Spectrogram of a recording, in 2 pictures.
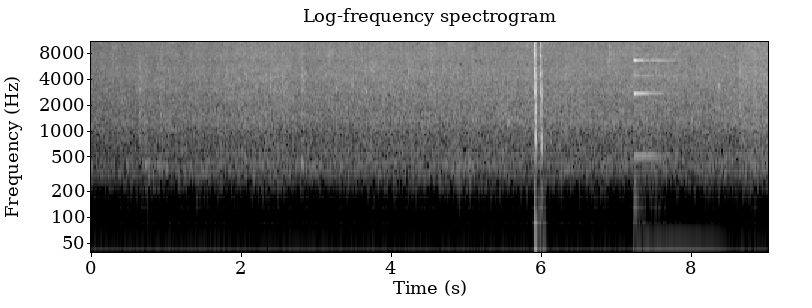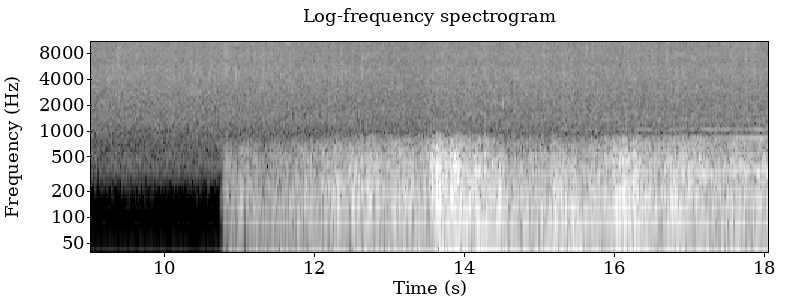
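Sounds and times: muffled rain: 0:00.0 - 0:18.0
thunder rumbling: 0:10.8 - 0:18.0.

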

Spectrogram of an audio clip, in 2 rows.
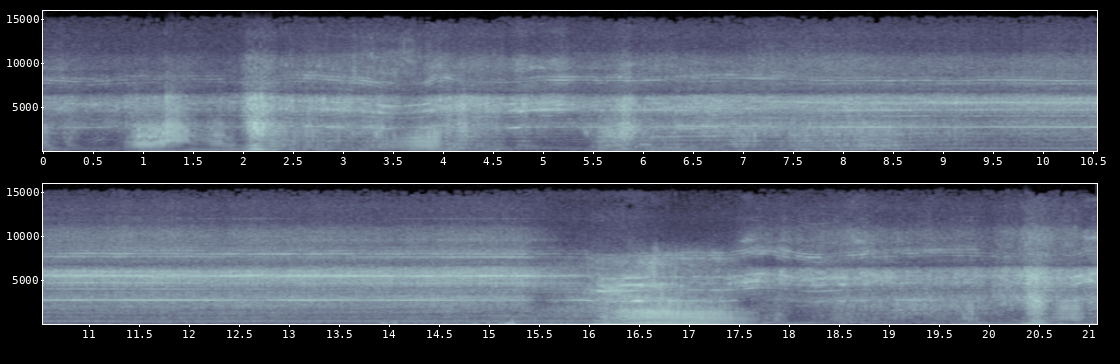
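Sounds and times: model helicopter motor whine: 0:00.0 - 0:21.0
low rumble: 0:13.9 - 0:21.0.

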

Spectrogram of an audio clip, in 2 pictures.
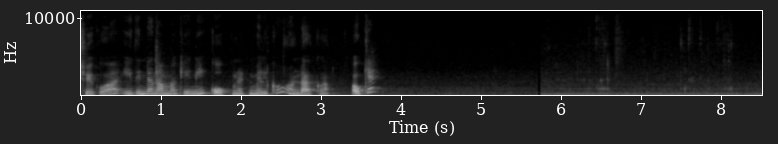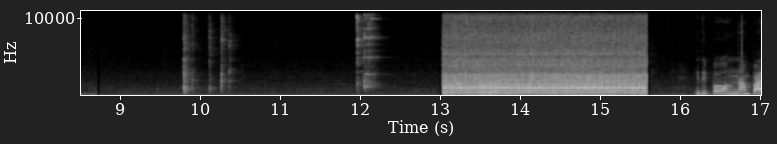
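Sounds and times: spoon clinking on metal jar: 0:12.0 - 0:12.4
electric mixer grinder running: 0:13.0 - 0:15.6.

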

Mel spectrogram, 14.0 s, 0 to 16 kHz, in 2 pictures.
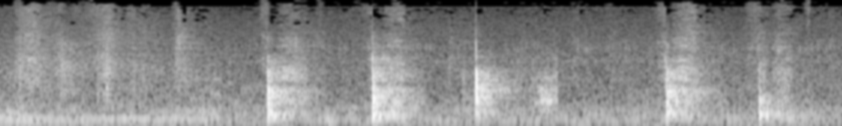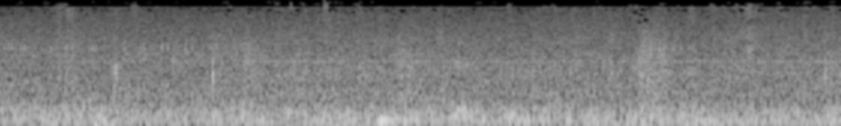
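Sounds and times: knife chopping on wooden board: 0:02.2 - 0:04.7, 0:05.5 - 0:06.7.

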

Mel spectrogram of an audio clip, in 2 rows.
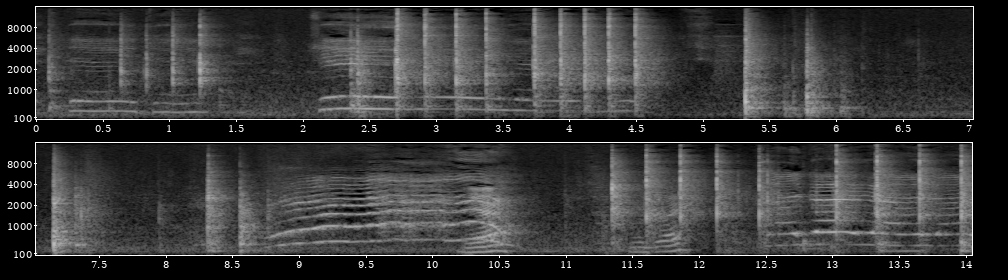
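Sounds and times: toddler singing: 0:00.1 - 0:01.4, 0:02.1 - 0:04.6, 0:08.8 - 0:10.2, 0:12.5 - 0:14.0.

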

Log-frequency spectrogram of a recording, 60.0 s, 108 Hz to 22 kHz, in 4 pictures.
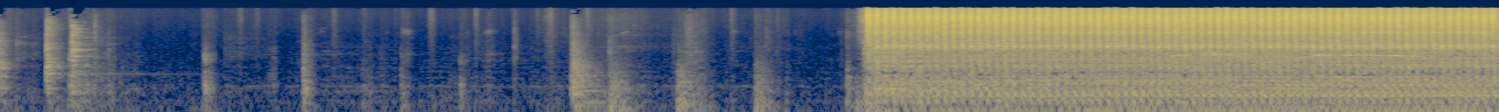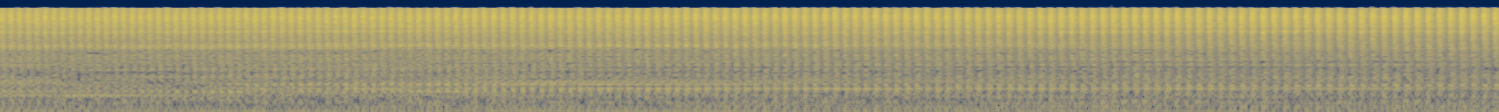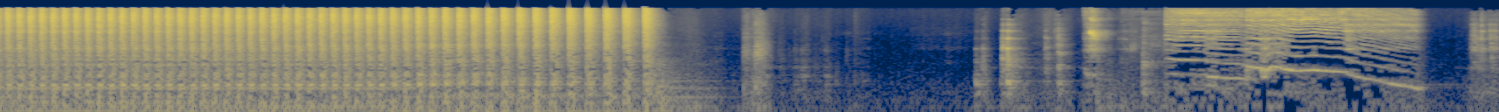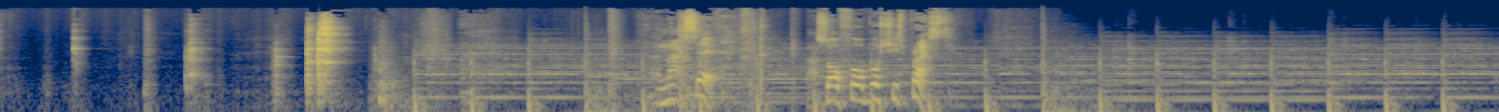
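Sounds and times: air pump rapid chatter: 0:08.7 - 0:36.6.

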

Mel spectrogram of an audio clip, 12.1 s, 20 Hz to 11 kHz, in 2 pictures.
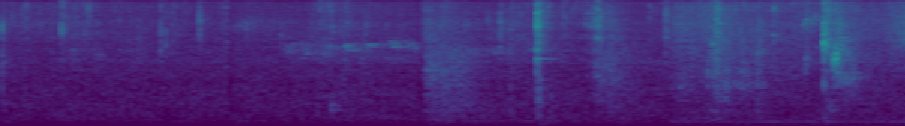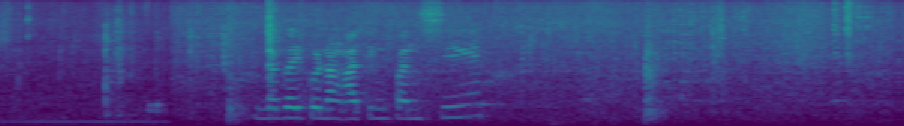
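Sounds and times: bird chirp: 0:01.6 - 0:03.8
broth simmering in a wok: 0:04.5 - 0:12.0.

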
